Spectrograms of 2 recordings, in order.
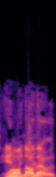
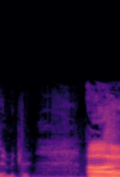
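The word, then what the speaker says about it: Imgur: you guys were like, "How do you say this?" It's Imager. Well, it was Rob who wasn't familiar with how to say it. Oh yeah, I was like, no, it's Imager.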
